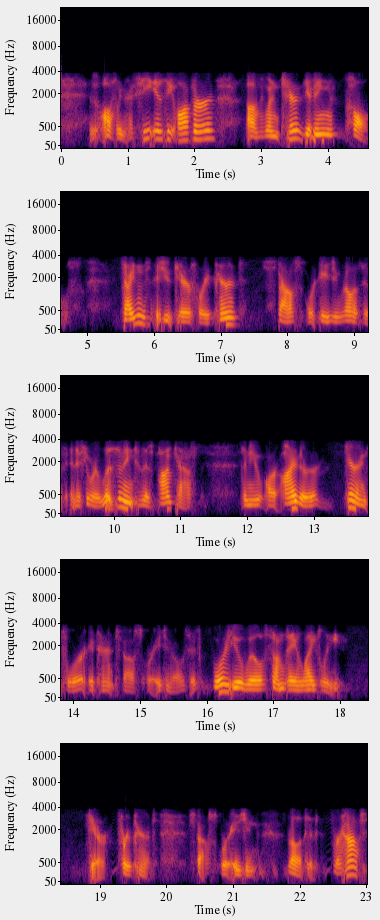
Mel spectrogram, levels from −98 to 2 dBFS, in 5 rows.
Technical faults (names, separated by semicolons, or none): Codec 2 vocoder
